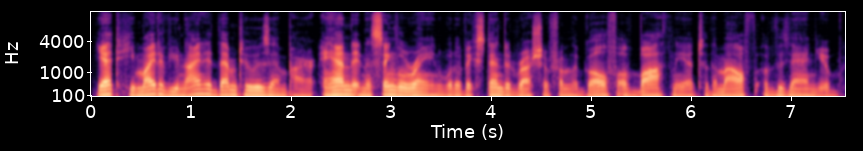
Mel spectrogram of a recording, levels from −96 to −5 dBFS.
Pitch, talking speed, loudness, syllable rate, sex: 115 Hz, 230 wpm, -21 LUFS, 5.4 syllables/s, male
